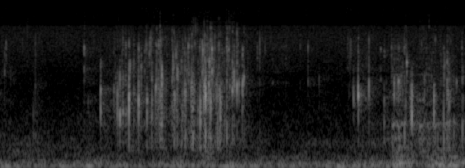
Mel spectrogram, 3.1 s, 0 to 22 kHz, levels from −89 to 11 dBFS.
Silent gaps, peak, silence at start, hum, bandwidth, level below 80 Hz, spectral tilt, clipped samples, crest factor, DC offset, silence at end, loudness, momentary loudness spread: none; -16 dBFS; 0 s; none; 18 kHz; -56 dBFS; -1.5 dB/octave; under 0.1%; 30 dB; under 0.1%; 0 s; -42 LUFS; 18 LU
